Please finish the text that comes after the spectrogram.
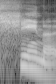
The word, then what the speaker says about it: Sheena: pronounce your first name it's Sheena it's spelled like Shea but it's pronounced Sheena Sheena so Sheena okay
